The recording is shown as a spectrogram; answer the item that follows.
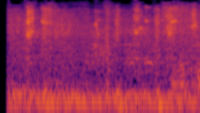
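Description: Basketball dribbled on a hardwood court, a series of short bounces over the low, steady hum of an arena crowd.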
